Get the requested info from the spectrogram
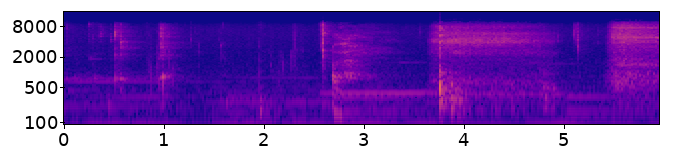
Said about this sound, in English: Let me just take a sip of my coffee and wash this naan down.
